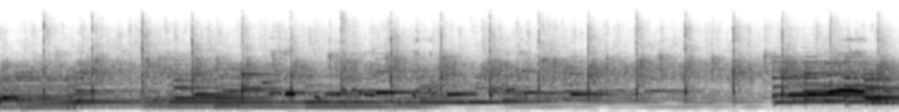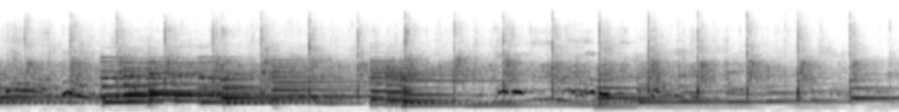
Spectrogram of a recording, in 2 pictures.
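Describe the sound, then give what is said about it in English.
An audience claps their hands in a steady rhythm over sustained organ or keyboard music, the claps loud and continuing throughout with the music swelling beneath, a hand clap given in praise of Jesus. “Let's give him a hand clap in this place.”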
